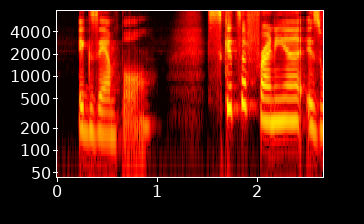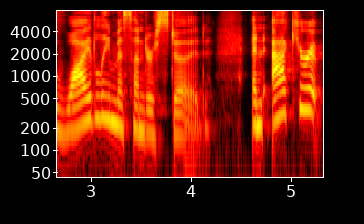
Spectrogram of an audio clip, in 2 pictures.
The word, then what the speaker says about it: schizophrenia: Word 68, schizophrenia. Common mispronunciation, schiz-o-phre-ni-a. Correct pronunciation, schit-zo-phre-ni-a. The s-c-h makes a sk sound. Five syllables. Example. Schizophrenia is widely misunderstood, and accurate public education about the condition is incredibly important.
